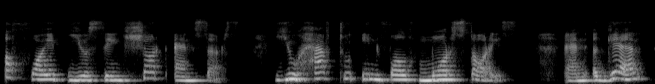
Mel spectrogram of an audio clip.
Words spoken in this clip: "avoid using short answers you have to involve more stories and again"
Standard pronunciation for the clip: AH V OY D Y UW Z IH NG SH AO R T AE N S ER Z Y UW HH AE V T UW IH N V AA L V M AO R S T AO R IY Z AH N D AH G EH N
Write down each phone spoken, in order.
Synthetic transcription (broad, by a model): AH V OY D Y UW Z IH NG SH AO R T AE N S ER S Y UW HH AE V T UW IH N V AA L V M AO R S T AO R IY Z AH N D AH G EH N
